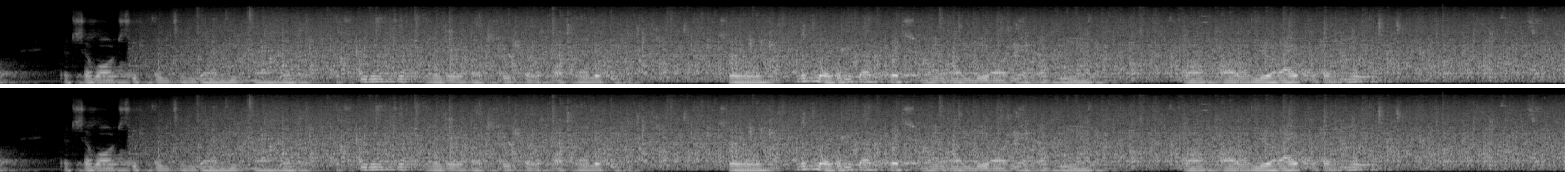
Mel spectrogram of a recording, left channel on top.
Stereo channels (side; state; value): both; identical; correlation 1.00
